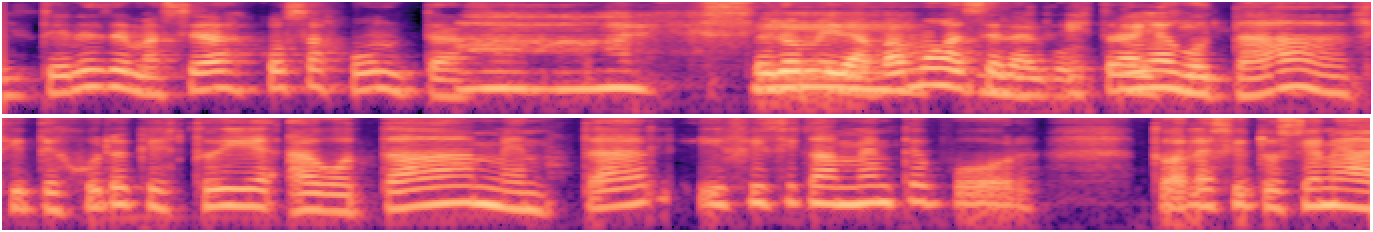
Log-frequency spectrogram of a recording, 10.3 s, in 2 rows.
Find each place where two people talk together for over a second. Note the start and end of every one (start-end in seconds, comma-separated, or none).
2.8-4.6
